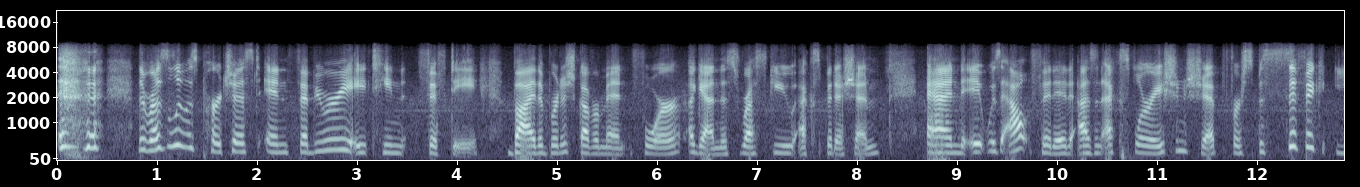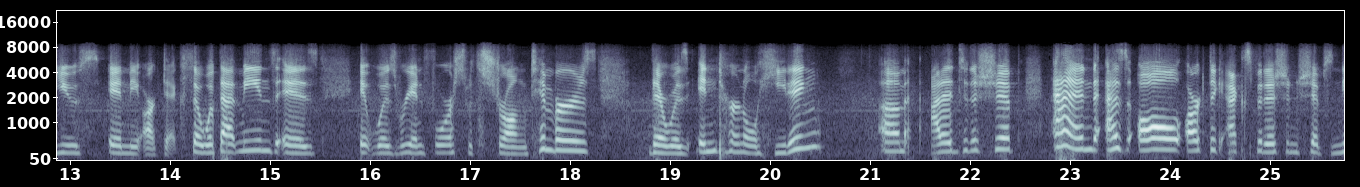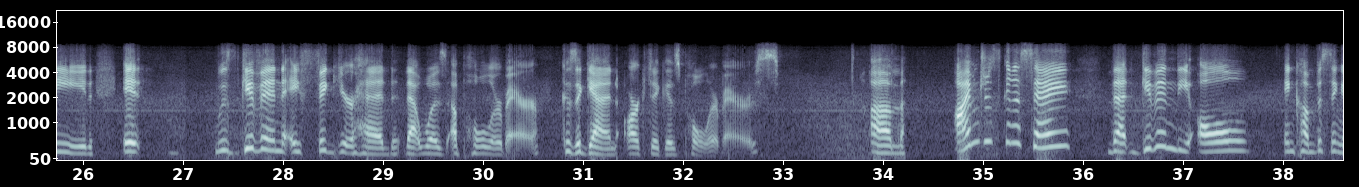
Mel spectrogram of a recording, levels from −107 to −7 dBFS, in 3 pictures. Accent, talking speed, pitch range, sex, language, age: American, 130 wpm, 195-270 Hz, female, English, 20-39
